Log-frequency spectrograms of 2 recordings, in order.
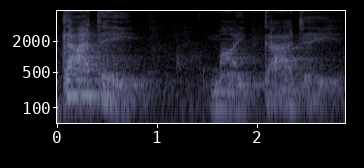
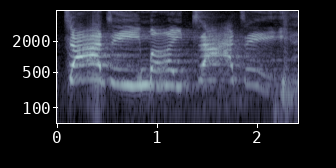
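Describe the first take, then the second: First: Put-on hushed, falling echo of a child's call; tender, fading murmur; ringtone cry, softened. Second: Put-on high, loud child's cry of daddy; ringing, stretched-out cry. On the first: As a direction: let it sink low to a whisper. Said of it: "when my ringtone goes". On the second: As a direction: call out high and drawn-out to a long-lost father. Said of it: "comes the cry".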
